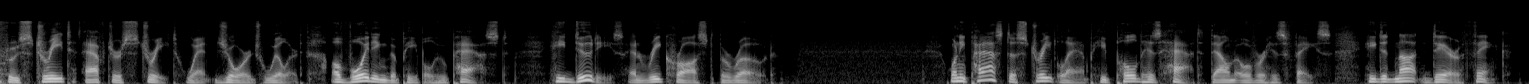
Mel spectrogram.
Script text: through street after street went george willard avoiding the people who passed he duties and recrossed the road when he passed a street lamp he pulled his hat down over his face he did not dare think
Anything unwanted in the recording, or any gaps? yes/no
no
